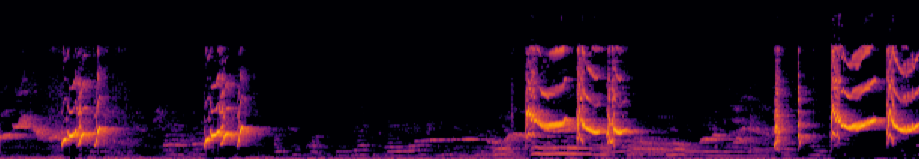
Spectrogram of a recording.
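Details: An Oriental magpie-robin delivers a narung fighting song to provoke rivals. Isolated bursts of harsh, swooping whistles come at first, then a denser run of loud notes, with soft background chatter in between.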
